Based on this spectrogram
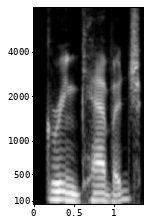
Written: green cabbage

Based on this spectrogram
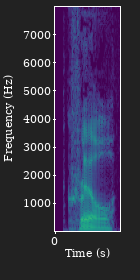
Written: krill

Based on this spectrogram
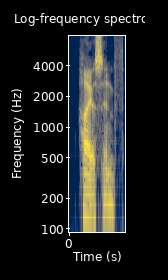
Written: hyacinth

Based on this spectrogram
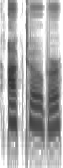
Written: October

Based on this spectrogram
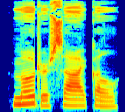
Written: motorcycle

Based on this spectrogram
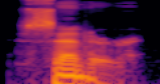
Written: center

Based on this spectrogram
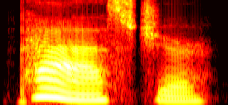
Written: pasture

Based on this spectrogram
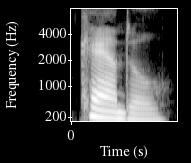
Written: candle

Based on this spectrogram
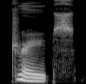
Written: drapes

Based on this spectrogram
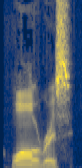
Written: walrus

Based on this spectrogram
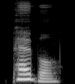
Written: pebble

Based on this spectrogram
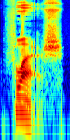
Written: flash

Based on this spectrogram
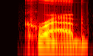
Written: crab

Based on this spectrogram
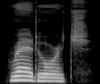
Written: red orach

